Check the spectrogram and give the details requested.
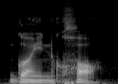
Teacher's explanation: হলকের শেষ থেকে গইন খ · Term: হরফে হালকি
